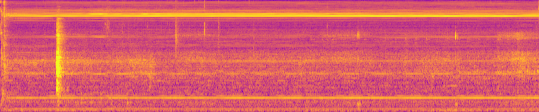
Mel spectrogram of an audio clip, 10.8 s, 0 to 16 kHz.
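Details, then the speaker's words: QuickJack 5000SLX lift power unit, filled with 2.1 quarts of hydraulic jack oil, raising: steady electric pump hum, one sharp clack, then faint ticks as the locks click into place at the top. Normal. "can hear the locks start to click into place. Okay, that's at the top."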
